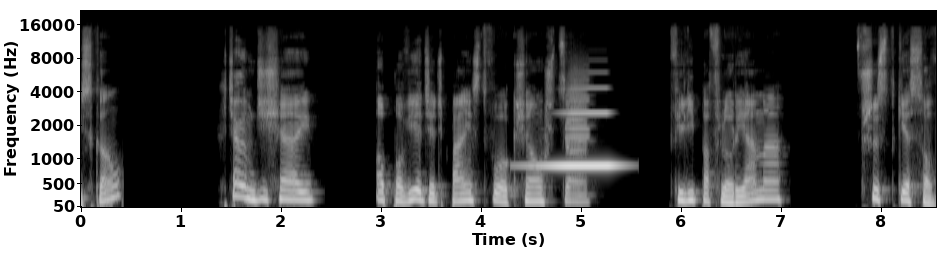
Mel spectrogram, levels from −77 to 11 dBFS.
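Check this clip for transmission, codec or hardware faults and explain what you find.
A loudspeaker feedback squeal runs from 4.30 to 5.59 s: a microphone picked up the loudspeaker it was feeding, and loop gain passed unity at 858 Hz. That single tone swells over well under a second into a squeal roughly 10 dB above the speech.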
